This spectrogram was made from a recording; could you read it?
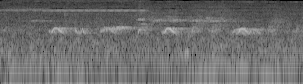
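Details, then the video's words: Black-naped monarch in its wild habitat, lure recording: three or four quick chirped notes, loud and clear, with a thin high insect tone fading out midway. "Suara pikat burung keci dialam liar"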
